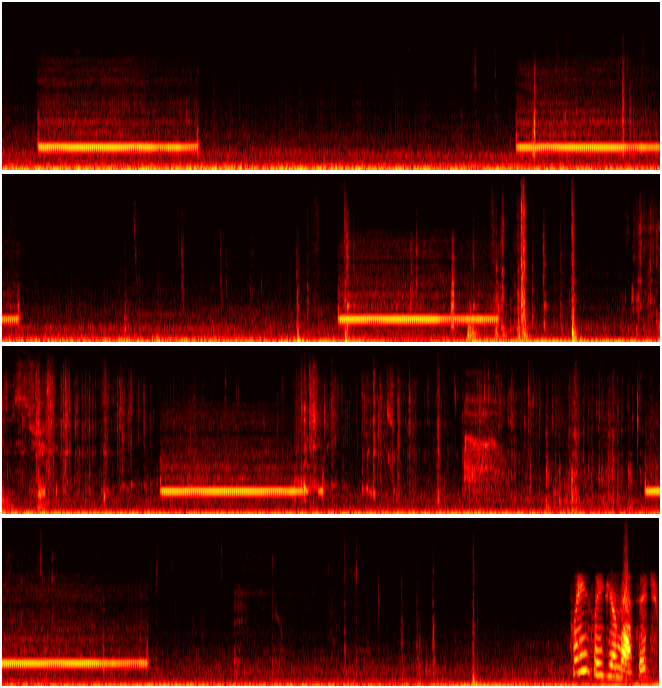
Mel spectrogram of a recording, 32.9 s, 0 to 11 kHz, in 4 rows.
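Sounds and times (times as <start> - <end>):
low rumble: 0.0 - 32.8
outgoing phone call ringback tones: 0.4 - 2.5, 6.4 - 8.5, 12.4 - 14.4, 18.4 - 20.5, 24.5 - 26.5.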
